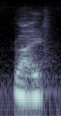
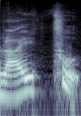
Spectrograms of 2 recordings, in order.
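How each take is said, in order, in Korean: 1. 마지막 자음은 f 소리예요. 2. 마지막 자음은 p 소리예요. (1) "원래는 아랫니스를 지그시 깨물고" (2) "이 발음인데 이렇게 안 하고 라이프, 의 발음으로 갑니다"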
